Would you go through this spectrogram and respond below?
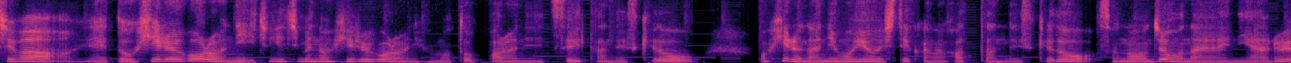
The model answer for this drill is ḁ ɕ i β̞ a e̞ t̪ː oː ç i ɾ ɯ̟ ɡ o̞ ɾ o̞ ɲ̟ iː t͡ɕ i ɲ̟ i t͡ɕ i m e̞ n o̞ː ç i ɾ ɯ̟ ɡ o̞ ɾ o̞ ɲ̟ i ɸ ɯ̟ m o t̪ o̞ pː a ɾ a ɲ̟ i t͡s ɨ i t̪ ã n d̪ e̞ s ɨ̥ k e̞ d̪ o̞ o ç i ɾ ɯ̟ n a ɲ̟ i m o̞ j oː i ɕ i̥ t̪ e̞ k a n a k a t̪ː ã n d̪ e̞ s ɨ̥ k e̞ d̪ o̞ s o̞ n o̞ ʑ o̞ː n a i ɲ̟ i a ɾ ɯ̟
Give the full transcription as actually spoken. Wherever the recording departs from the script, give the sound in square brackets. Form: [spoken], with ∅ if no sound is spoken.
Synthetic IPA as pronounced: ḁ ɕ i β̞ a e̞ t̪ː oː ç i ɾ ɯ̟ ɡ o̞ ɾ o̞ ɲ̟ iː t͡ɕ i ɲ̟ i t͡ɕ i m e̞ n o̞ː ç i ɾ ɯ̟ ɡ o̞ ɾ o̞ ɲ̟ i ɸ ɯ̟ m o t̪ o̞ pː a ɾ a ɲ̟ i t͡s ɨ i t̪ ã n d̪ e̞ s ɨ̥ k e̞ d̪ o̞ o ç i ɾ ɯ̟ n a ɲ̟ i m o̞ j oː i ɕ i̥ t̪ e̞ k a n a k a t̪ː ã n d̪ e̞ s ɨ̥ k e̞ d̪ o̞ s o̞ n o̞ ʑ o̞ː n a i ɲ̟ i a ɾ ɯ̟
